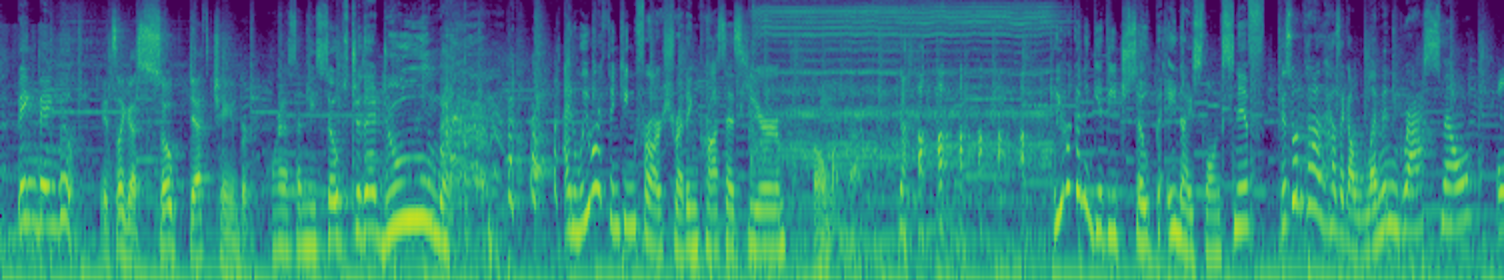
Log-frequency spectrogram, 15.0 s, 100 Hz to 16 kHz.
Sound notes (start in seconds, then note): 4.4 laughing; 7.1 appliance whirling; 9.1 laughing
